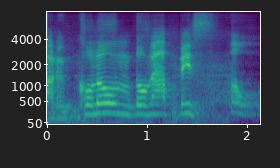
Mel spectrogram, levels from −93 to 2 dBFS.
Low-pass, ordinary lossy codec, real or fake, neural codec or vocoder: none; none; fake; codec, 16 kHz, about 1 kbps, DyCAST, with the encoder's durations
